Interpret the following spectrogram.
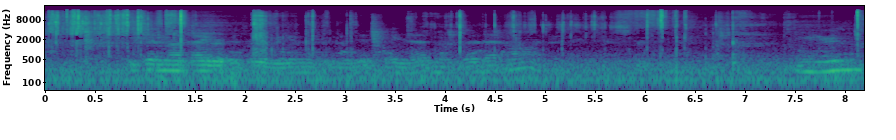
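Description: Trading card being slid into a soft plastic penny sleeve and a rigid plastic toploader: short crinkles, rustles and clicks of thin plastic, thickest in the first couple of seconds, then scattered.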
